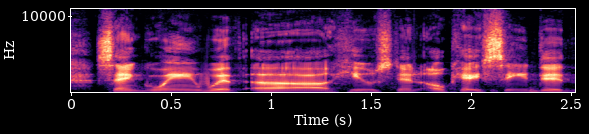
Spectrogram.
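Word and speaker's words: Şengün: with I don't know we call him sangon but sangui I guess is way you're supposed to no no no sangui is the nickname uh sangen I guess that's the way you supposed to pronounce it sangen with uh Houston OKC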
